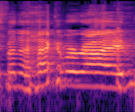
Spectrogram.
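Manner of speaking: very loud, booming big-event announcer voice. Saying the podcast outro to listeners: like an announcer at the Super Bowl. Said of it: "you're at the Super Bowl".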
